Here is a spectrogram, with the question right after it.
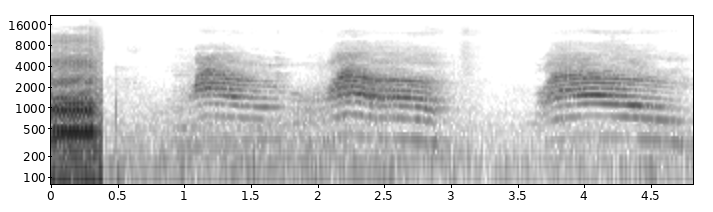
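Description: A domestic cat gives three drawn-out, tonal meows, each about a second long, spaced by short pauses.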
